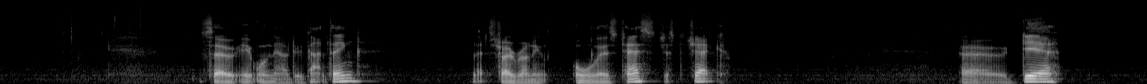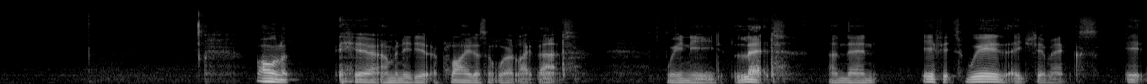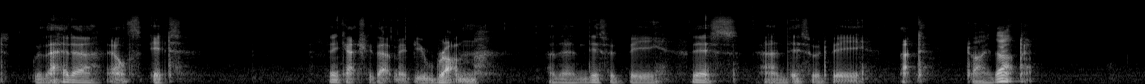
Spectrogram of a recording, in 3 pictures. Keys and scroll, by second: 3.2 super+v, 5.9 ctrl+shift+r, 19.7 Escape, 22.8 alt+shift+Left, 23.1 Escape, 28.3 Escape, 31.9 alt+shift+Left, 32.6 ctrl+r.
